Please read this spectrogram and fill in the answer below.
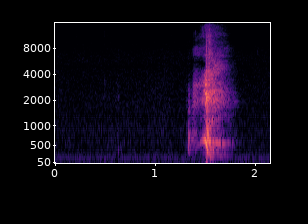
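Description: A woman sneezes once about one and a half seconds in: a brief lead-in, then a single loud, short sneeze.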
